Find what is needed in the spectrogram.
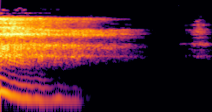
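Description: A man's long, audible sigh through a microphone: it starts voiced, falls in pitch and trails off into breath, fading out about a second and a half in.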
